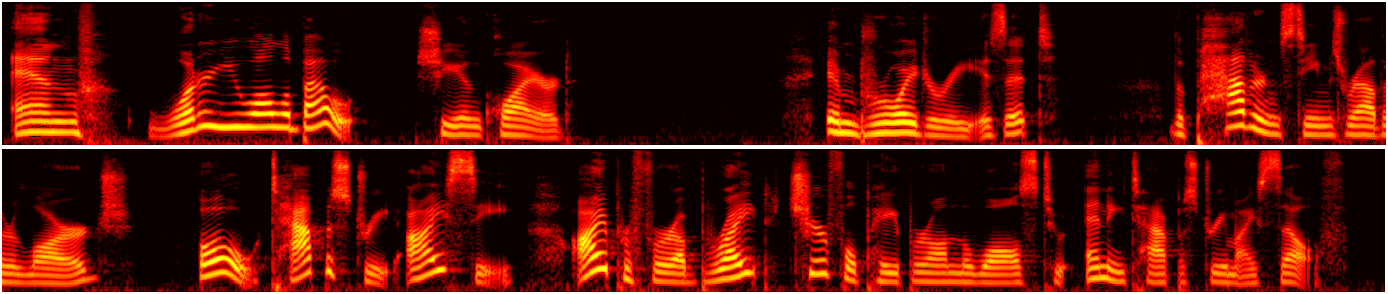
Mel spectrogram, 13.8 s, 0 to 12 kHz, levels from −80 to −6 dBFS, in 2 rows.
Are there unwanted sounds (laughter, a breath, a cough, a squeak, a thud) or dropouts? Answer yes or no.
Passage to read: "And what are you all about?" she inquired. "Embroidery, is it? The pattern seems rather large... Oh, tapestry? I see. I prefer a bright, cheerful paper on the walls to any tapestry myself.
no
